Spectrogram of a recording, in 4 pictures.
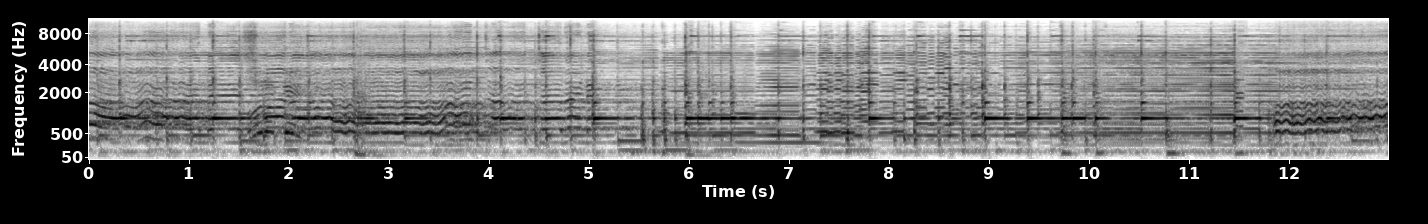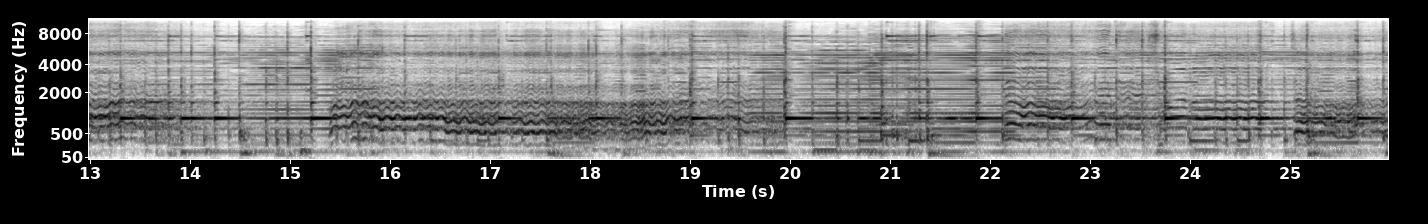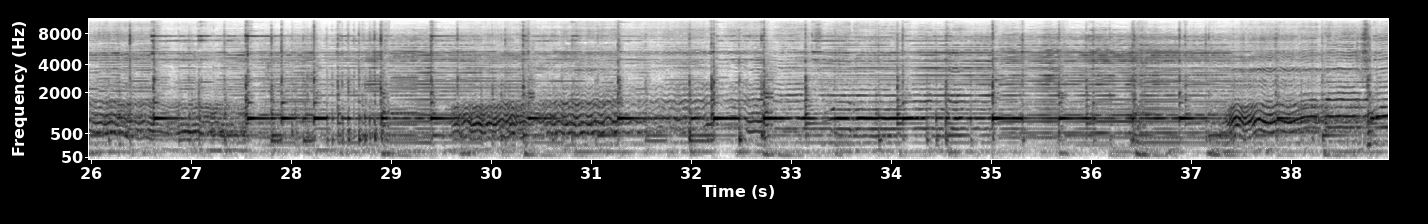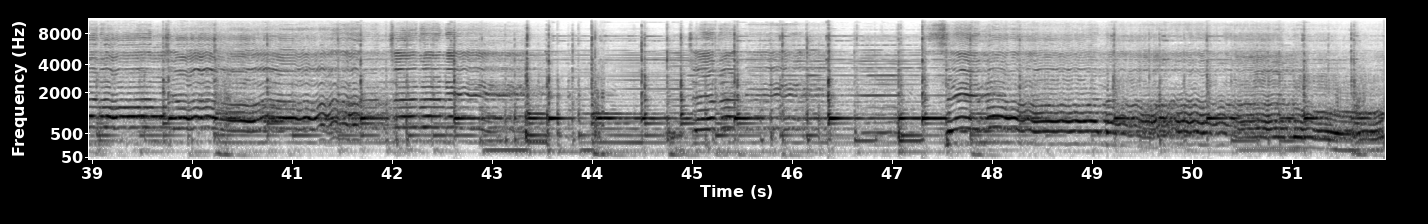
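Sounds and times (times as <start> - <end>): person singing devotional song: 0.0 - 51.9
hand drum: 41.9 - 48.1.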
